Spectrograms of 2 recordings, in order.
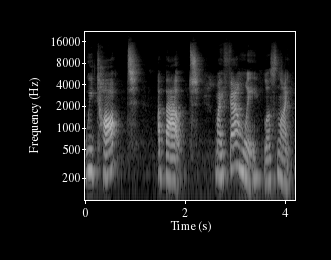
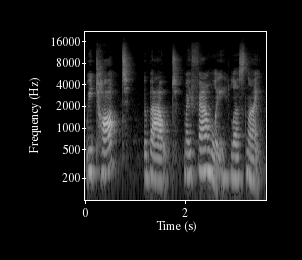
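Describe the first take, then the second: No difference in how they are said.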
